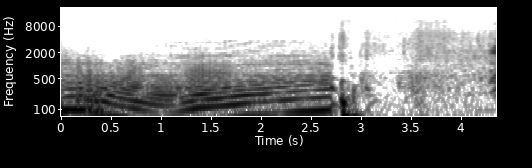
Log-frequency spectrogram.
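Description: A car's engine revs hard for a racing start, a rough, harmonic roar that swells and climbs before cutting off abruptly, followed by a brief thump and quieter rumble.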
